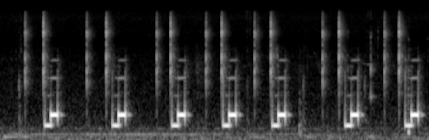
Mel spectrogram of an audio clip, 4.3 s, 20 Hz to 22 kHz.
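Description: Key beeps from a Baofeng UV-5R handheld radio as its up-arrow key is pressed six times, about every half second, to step through menu settings. Each press gives a soft click and then a short two-note beep, low then higher.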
